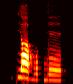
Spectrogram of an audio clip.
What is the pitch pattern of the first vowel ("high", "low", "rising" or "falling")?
falling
